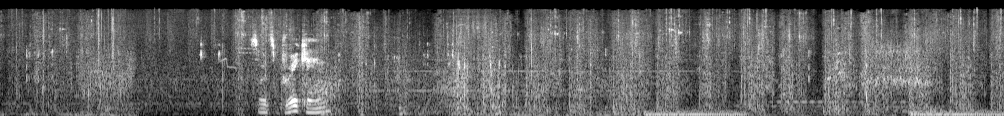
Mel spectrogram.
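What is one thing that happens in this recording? A mechanical mount's hooves thud and clank steadily on the ground.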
